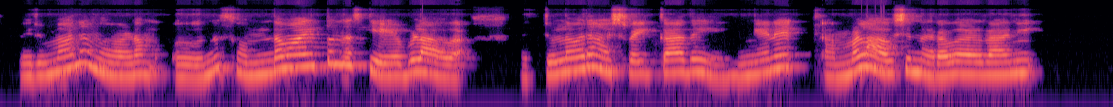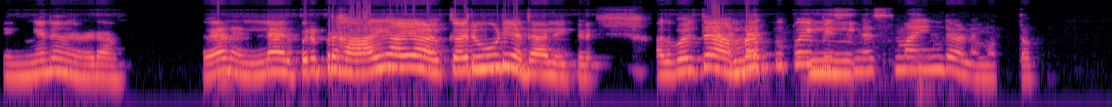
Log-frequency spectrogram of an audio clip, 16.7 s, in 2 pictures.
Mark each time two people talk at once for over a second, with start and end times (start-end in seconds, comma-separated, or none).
none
